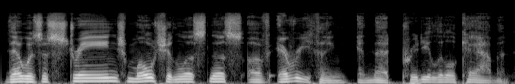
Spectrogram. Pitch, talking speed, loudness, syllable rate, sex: 115 Hz, 140 wpm, -16 LUFS, 4.7 syllables/s, male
